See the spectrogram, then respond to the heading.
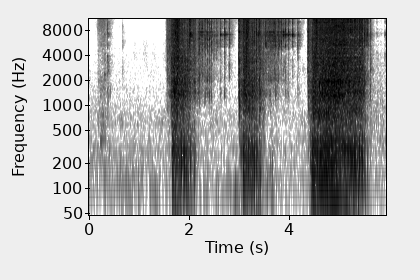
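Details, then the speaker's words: Craftsman two-stroke weedeater after regapping the spark plug: high buzzy note in three strong revving bursts, now starting and running, so the spark plug gap was the cause; it later cuts off and probably needs idle adjustment. "As you see, it's running. So it definitely was that spark plug."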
